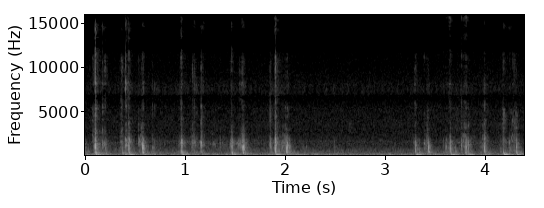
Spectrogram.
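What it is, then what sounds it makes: Plastic mechanical keyboard. Fingertips type on a Hanmumu mechanical keyboard fitted with cat-shaped plastic keycaps, producing quick, dry clacks with a low, thocky body. Bursts of keystrokes fill the first two seconds, then a brief lull passes before the typing resumes at a similar pace.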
